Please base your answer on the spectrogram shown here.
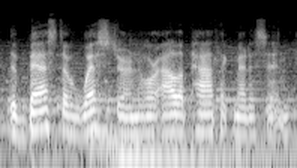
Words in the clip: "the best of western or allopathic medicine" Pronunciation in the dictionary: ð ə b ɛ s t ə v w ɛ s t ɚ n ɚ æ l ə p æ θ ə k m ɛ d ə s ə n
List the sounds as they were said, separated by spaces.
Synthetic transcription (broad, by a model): ð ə b ɛ s t ə v w ɛ s t ɚ n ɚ æ l ə p æ θ ə k m ɛ d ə s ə n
